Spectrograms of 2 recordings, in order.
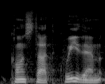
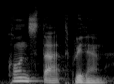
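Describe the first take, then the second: First: The stress falls on the word quidem. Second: The stress falls on the word constat. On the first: The speaker calls it wrong. "They ought not to be emphasized" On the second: The speaker calls it right. "that is the natural kind of intonation one would expect"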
